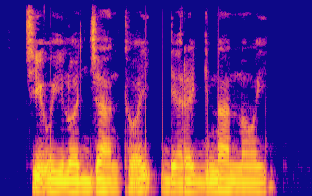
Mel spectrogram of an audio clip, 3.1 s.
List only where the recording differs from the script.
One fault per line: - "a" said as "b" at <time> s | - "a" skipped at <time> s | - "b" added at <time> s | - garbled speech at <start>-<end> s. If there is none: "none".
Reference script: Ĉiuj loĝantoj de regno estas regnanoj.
- "regno estas" skipped at 1.8 s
